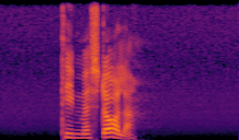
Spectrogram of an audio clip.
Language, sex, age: Swedish, female, 26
